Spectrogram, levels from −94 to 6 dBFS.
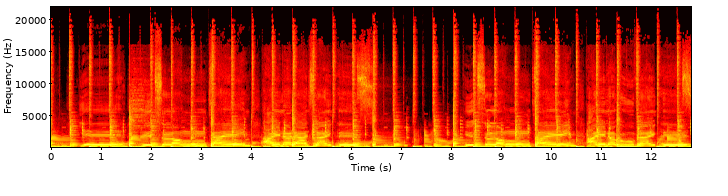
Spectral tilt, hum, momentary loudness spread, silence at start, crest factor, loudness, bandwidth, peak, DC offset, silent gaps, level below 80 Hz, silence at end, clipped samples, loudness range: -5 dB/octave; none; 4 LU; 0 s; 16 dB; -18 LUFS; over 20 kHz; 0 dBFS; under 0.1%; none; -20 dBFS; 0 s; under 0.1%; 1 LU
